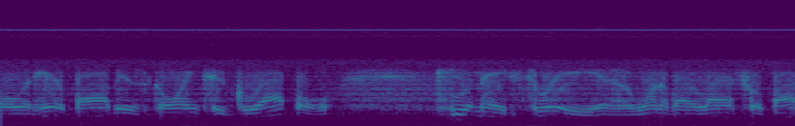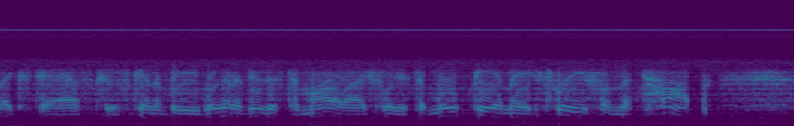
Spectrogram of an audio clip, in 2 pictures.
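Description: One person talking continuously, the voice thin and radio-like, with a faint steady high-pitched tone underneath.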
